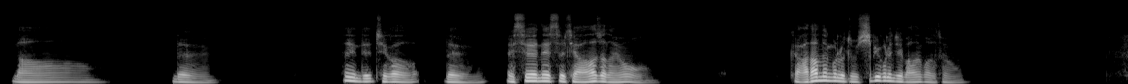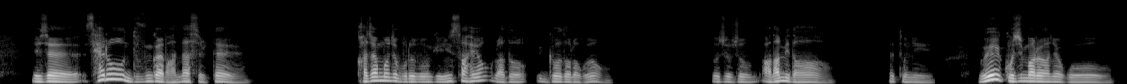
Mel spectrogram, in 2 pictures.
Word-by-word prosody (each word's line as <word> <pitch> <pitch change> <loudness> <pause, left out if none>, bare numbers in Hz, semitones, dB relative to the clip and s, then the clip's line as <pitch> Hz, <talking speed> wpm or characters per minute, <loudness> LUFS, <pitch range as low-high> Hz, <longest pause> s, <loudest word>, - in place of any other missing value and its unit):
아 105 0 -7 0.8
네. 105 -6 -5 1.3
사실 170 -5 +3
근데 135 0 +1
제가 120 -5 -1 0.3
네. 105 -7 -2 0.3
SNS 150 +3 +4
를 - - +3
제가 115 -2 +1
안 120 - +3
하잖아요. 110 -10 0 1.3
그 - - -3
안 115 - +2
하는 175 +2 +7
걸로 155 -4 +4
좀 125 -2 -3
시비 155 +10 +1
걸린 165 -3 +2
적이 130 - +1
많은 110 +1 -2
것 110 - -6
같아요. 100 -1 -13 1.9
이제 130 -3 +2
새로운 220 - +3
누군가를 135 -1 0
만났을 115 0 -3
때 110 -7 -3 1.1
가장 175 +6 +3
먼저 170 -3 +2
물어보는 125 -2 -2
게 125 - -5
"인스타 145 +4 -1
해요?" 170 +6 -1
라더 115 0 -4
이거더라고요. 120 -5 -5 1.0
그래 130 - -8
가지고 120 -2 -7
"저 115 +1 -7
안 120 - 0
합니다." 145 -5 +2 0.9
그랬더니 105 -4 -9 0.5
왜 205 - +8
거짓말을 145 -6 +3
하냐고 110 -5 -4
120 Hz, 255 characters per minute, -22 LUFS, 110-140 Hz, 1.9 s, 왜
